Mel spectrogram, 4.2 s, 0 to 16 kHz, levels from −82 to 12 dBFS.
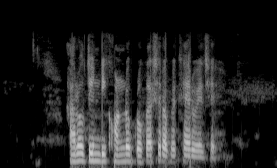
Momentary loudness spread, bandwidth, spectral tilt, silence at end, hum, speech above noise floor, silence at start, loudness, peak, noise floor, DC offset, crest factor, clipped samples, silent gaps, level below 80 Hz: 11 LU; 7.6 kHz; -7 dB/octave; 0.9 s; none; 41 dB; 1 s; -16 LUFS; -2 dBFS; -56 dBFS; under 0.1%; 16 dB; under 0.1%; none; -50 dBFS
